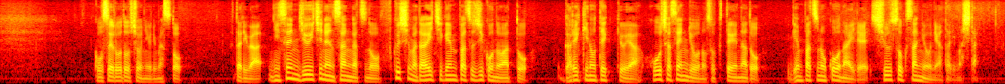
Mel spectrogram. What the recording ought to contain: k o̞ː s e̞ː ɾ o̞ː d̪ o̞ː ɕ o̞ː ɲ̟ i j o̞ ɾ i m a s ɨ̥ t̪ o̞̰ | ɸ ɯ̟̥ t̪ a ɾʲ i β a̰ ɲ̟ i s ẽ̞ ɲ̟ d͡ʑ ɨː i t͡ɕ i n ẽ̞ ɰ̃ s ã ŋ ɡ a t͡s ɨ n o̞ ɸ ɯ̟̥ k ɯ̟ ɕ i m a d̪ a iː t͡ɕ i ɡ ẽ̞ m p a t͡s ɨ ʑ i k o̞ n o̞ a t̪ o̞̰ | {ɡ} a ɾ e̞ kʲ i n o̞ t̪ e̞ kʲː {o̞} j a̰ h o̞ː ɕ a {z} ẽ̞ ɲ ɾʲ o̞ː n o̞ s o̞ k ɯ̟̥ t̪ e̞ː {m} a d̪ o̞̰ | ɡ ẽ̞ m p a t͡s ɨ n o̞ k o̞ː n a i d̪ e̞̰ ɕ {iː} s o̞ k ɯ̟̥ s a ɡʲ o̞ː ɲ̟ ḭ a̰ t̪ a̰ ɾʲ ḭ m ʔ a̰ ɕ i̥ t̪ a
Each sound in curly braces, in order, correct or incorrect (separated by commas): correct, correct, incorrect, incorrect, incorrect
